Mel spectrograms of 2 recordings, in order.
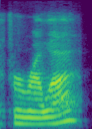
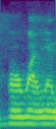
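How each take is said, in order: First: The name begins with an F sound. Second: The name begins with a V sound. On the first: The speaker calls it wrong. "I u- used to say F for V" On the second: The speaker calls it right. "with a V"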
